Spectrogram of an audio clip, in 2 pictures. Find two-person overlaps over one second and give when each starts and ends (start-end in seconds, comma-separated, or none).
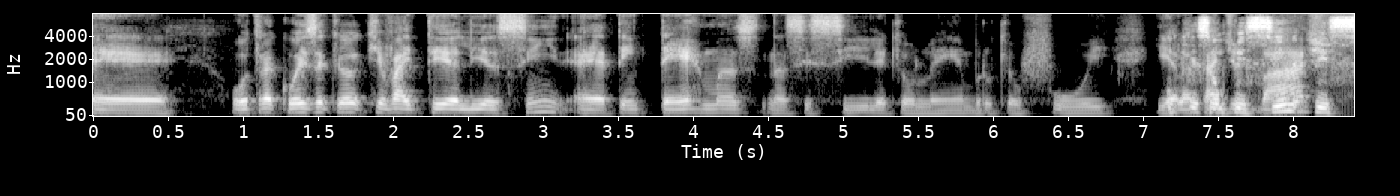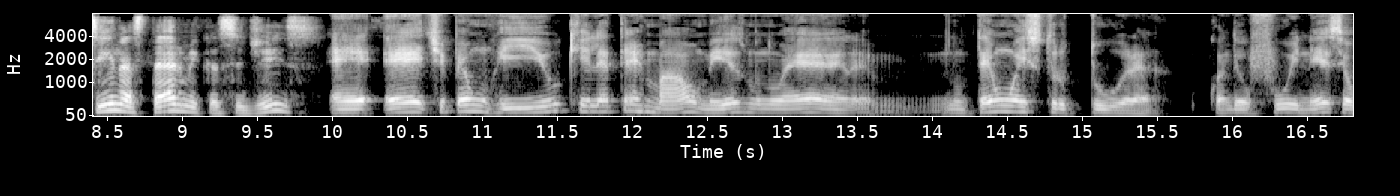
7.1-8.3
